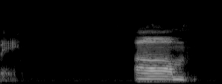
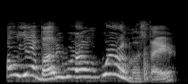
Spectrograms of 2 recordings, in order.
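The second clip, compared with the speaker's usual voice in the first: much higher and louder, airy brush-off; mock breezy Bob; 6 dB louder than usual. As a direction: play the cheery boss who won't let you leave. Imitating Bob brushing him off.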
